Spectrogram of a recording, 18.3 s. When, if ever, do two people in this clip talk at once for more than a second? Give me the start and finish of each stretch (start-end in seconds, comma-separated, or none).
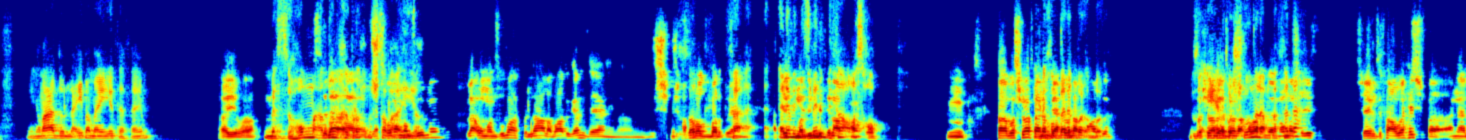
3.9-5.4, 8.4-11.0, 14.9-16.5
